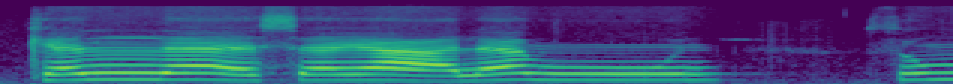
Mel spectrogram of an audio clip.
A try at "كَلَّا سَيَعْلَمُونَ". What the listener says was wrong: فين النون؟ لازم أعمل توسط عشان لو ما عملتش توسط النون إيه مش هتبان من صفاتها كده.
